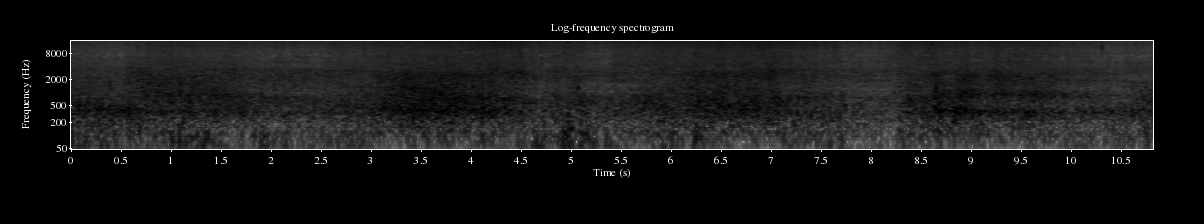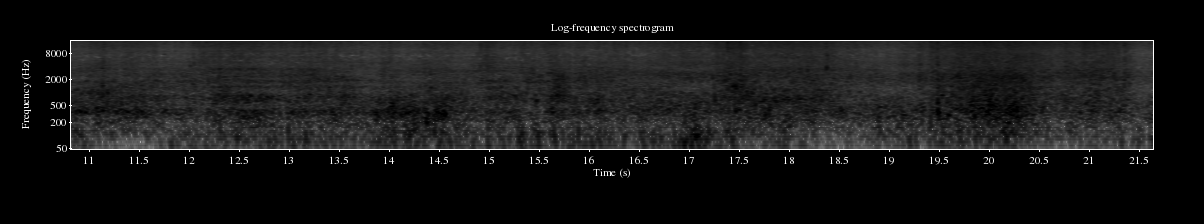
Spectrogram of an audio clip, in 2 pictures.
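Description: Small waves wash over pebbles and recede in rolling surges.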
